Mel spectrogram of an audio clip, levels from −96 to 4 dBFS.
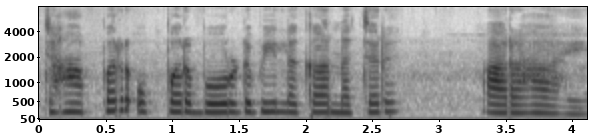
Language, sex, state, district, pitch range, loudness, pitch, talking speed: Hindi, female, Rajasthan, Jaipur, 215-240 Hz, -19 LUFS, 230 Hz, 145 wpm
